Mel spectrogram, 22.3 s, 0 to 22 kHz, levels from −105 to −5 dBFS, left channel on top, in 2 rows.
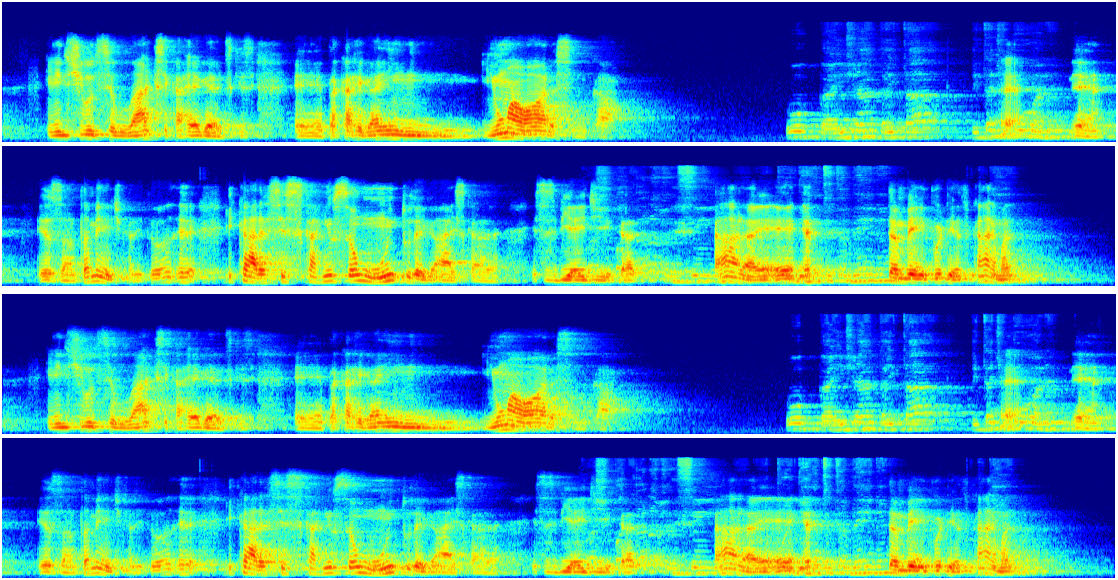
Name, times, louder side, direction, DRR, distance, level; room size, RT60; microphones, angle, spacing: voice 1, 0.5-6.2 10.0-10.2 10.7-11.0 11.5-16.1 16.4-17.5 18.3-19.3 20.0-21.3, left 2 dB, 85° left, 9 dB, 1.4 m, -27 dB
voice 2, 7.8-9.4 9.7-10.6 16.9-20.0 20.8-21.3, equal, 25° right, 0 dB, 3.4 m, -38 dB
27.5 x 20.0 x 7.5 m, 1.4 s
head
